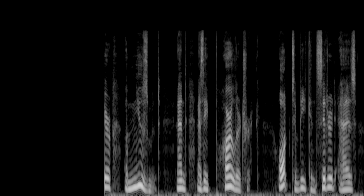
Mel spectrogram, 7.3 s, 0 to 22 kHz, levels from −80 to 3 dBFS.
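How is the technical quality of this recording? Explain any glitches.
The recording has one glitch at the very start. Audio dropout to silence, 0.00 to 2.09 s: the clip opens in silence with no room tone, likely because the input was lost while recording continued, before speech abruptly begins.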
